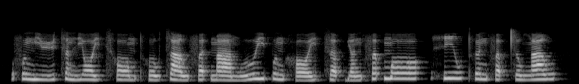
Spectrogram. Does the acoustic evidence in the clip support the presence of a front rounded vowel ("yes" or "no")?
yes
